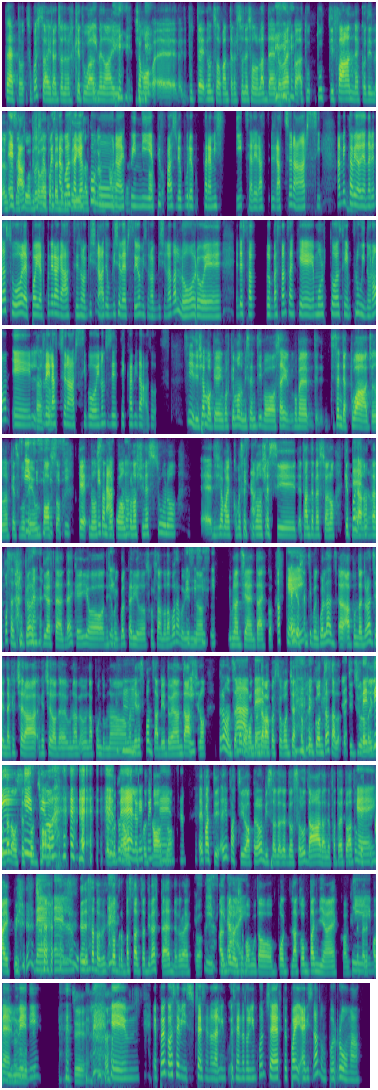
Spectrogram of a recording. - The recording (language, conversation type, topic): Italian, unstructured, Qual è il viaggio più bello che hai fatto finora?
- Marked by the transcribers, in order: tapping; "diciamo" said as "ciamo"; chuckle; drawn out: "eh"; "dentro" said as "dendro"; chuckle; distorted speech; chuckle; "divertente" said as "divertende"; chuckle; joyful: "bellissimo!"; laugh; laughing while speaking: "L'ho"; laughing while speaking: "giorno"; chuckle; "Cioè" said as "ceh"; chuckle; "cioè" said as "ceh"; chuckle; static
